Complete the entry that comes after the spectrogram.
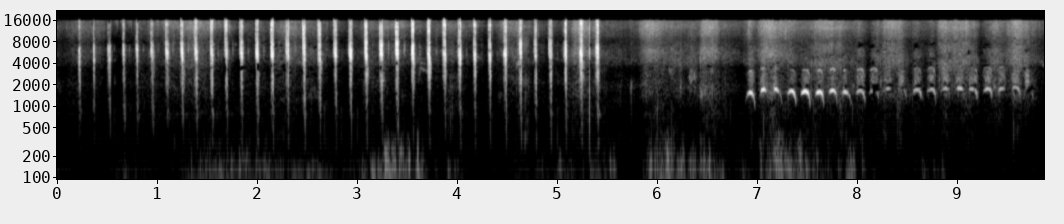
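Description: A bird calling outdoors. A rapid, even run of sharp high ticks, about eight a second, lasts for the first five seconds or so. From about seven seconds in comes a fast series of short chirping notes, several a second.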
